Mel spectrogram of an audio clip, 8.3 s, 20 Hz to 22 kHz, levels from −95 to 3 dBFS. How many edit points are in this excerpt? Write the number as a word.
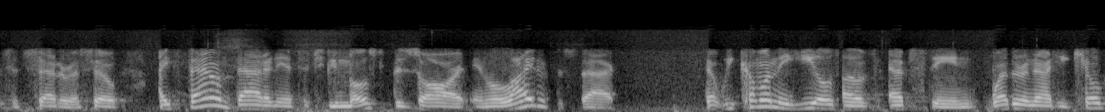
two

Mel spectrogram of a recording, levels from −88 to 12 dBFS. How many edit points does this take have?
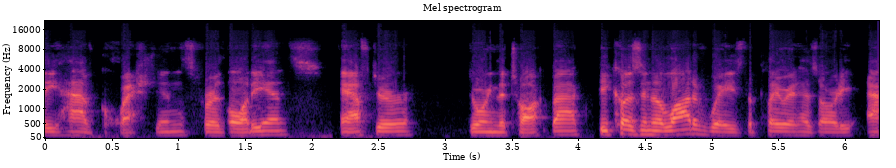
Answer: three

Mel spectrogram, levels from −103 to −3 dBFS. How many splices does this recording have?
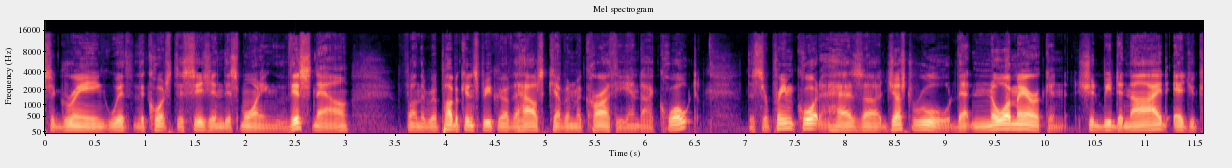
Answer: zero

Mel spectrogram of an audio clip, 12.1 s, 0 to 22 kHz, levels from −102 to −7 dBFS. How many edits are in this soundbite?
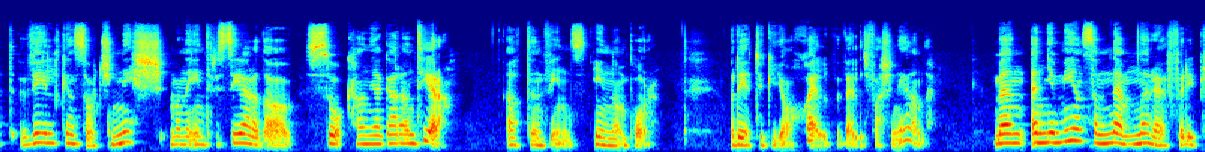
zero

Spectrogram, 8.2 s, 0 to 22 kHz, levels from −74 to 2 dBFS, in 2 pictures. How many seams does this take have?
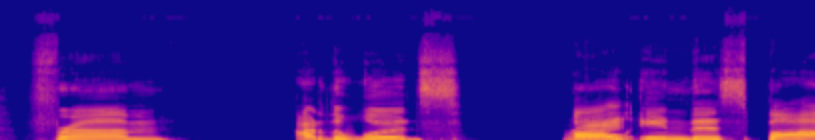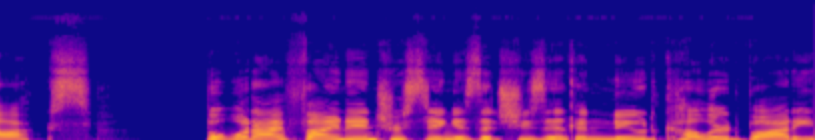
two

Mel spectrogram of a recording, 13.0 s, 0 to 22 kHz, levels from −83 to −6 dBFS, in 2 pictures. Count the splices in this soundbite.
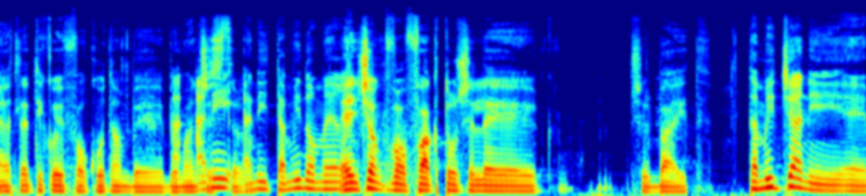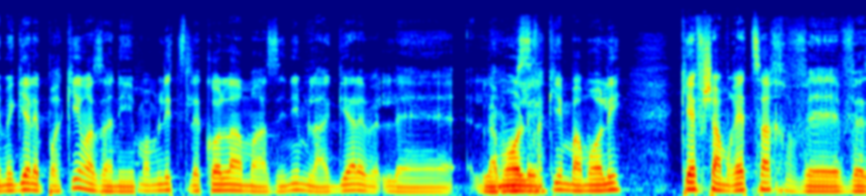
one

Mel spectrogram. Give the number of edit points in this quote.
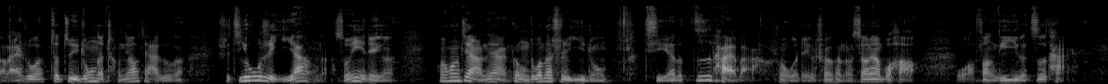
one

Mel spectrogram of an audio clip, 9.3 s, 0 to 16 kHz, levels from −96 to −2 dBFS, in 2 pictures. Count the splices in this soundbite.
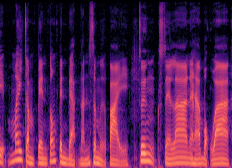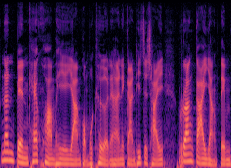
one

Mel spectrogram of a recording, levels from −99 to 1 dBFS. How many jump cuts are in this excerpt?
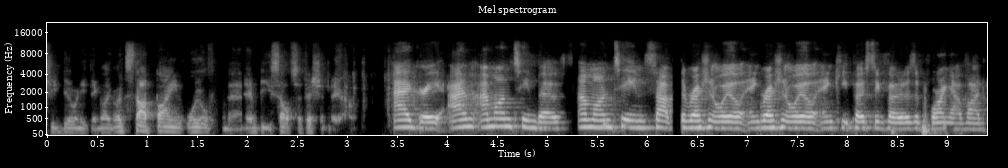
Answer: four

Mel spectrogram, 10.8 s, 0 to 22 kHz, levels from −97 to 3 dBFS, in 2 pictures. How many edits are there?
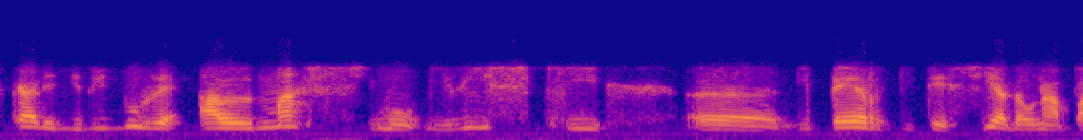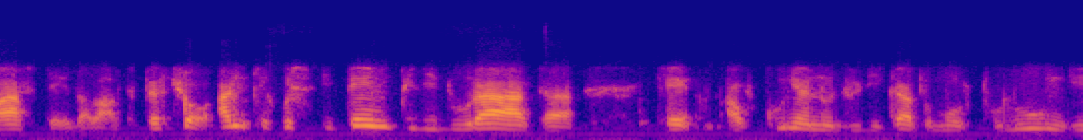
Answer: zero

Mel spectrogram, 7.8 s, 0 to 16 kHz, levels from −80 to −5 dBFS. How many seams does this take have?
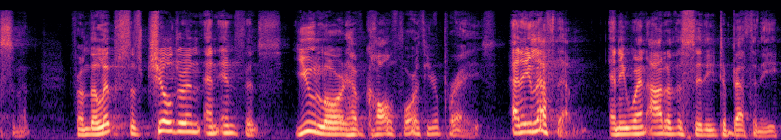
two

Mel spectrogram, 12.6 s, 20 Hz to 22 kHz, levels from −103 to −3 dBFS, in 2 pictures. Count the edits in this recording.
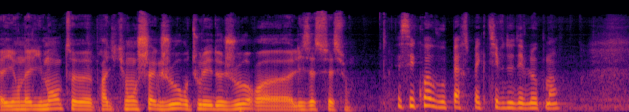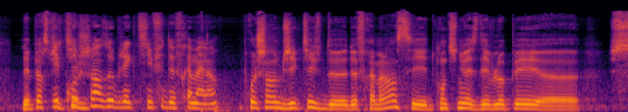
one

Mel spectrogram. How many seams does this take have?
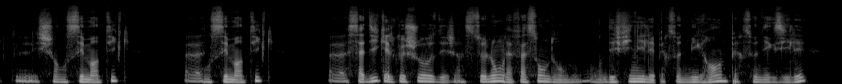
three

